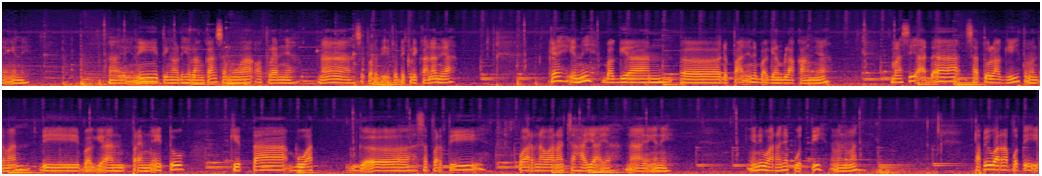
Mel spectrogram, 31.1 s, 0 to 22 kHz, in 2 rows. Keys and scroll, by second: 7.5 z, 16.5 z.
